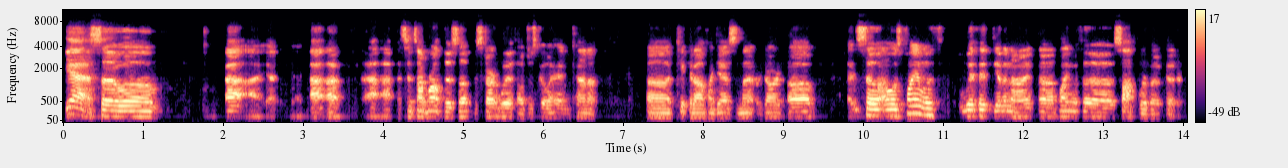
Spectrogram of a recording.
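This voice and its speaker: A man's voice: on the low side, moderate pace, a bit bright. A man chatting casually as a guest panelist, hesitant and repeating words as he goes. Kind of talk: casual chat. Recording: dull lo-fi call with background noise.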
